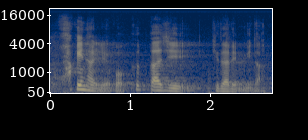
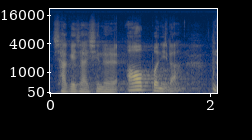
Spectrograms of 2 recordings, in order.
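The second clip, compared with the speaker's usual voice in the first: ordinary delivery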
